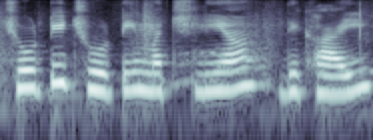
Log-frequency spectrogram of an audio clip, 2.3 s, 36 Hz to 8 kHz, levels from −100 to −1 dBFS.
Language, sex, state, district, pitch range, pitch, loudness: Hindi, female, Himachal Pradesh, Shimla, 230-270 Hz, 245 Hz, -14 LUFS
